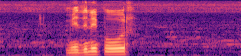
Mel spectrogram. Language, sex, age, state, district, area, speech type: Santali, male, 18-30, West Bengal, Bankura, rural, spontaneous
